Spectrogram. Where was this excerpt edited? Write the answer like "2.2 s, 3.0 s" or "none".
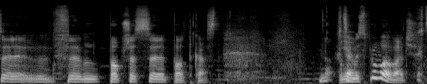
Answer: none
